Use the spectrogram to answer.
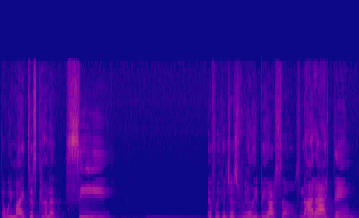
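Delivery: soft, unhurried meditation guidance; gentle meditation guide; guided meditation. Acted. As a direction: ease the room into silence. Leads a meditation.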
